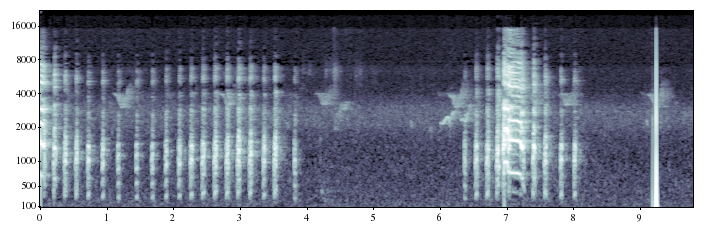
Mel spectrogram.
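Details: Decoy hen chicken calling: a steady run of sharp clucks for several seconds, a pause, then another cluck series that bursts into one loud harsh squawk, followed by a final sharp click.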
